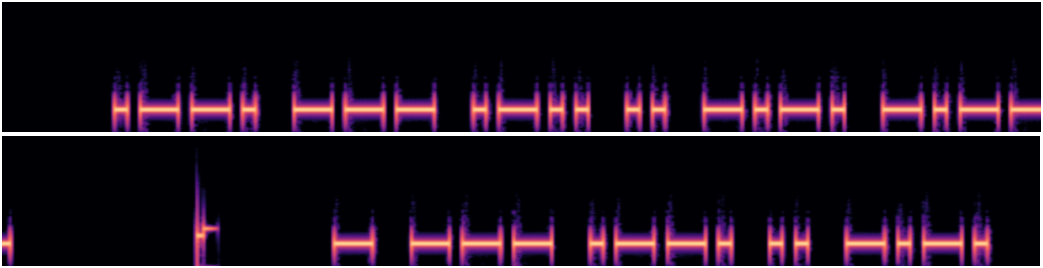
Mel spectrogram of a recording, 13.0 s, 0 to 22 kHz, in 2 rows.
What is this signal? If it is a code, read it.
Morse code, heard as a keyed tone, about 15 wpm, 700 Hz. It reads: POLICY TOPIC
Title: Sentences from Top 1200 Words - New Word Drill Alt - 15wpm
